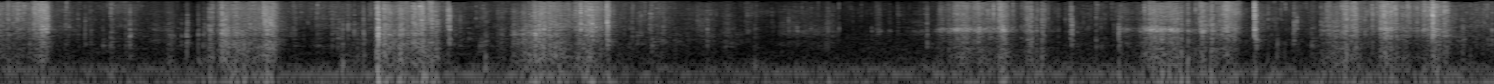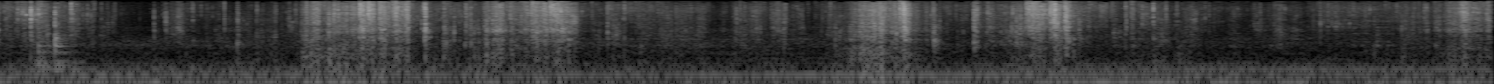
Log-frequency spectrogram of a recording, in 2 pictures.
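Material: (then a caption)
Starch soap. A metal blade scrapes into a solid pink-and-white crumbly dry starch soap block held by fingers with dark nail polish, breaking off crunchy flakes as crumbs pile up at the side. The clip is full of repeated bright, dry crunching and tearing scrapes in bursts, with short quieter gaps and a steady low hum underneath.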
